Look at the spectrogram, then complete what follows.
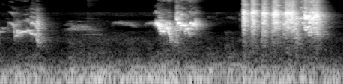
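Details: Playing budgies produce a buzzy warble, a short thin whistle, a rough squawk, then a fast rattling run of harsh, high chirps, all over faint low hum.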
